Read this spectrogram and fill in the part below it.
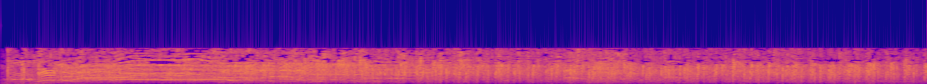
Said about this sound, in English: A very enthusiastic crowd here, as you can hear.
